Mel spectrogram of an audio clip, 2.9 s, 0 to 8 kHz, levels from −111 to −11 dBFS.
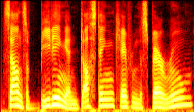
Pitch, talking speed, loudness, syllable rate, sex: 145 Hz, 205 wpm, -18 LUFS, 4.6 syllables/s, male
